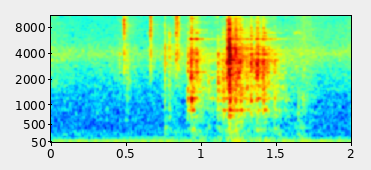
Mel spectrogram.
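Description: Light metallic clinks and knocks, a few in quick succession, as a mountain bike is lifted off a Kuat Piston Pro X hitch bike rack after its one-touch release.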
